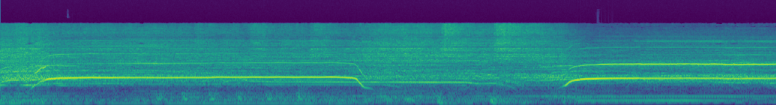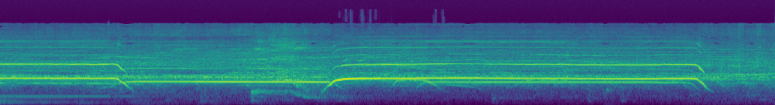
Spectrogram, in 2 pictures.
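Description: Live rock music: a singer holds three long, loud notes of about four to five seconds each, each sliding down as it ends. The drums and bass drop away about halfway through, leaving the held voice over thin backing.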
